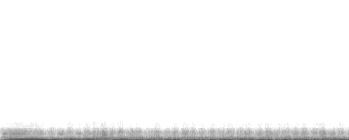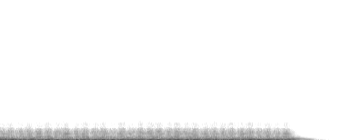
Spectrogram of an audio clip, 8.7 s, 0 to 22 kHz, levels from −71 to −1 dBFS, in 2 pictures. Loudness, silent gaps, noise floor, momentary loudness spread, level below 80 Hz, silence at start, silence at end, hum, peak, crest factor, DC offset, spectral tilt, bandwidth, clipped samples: -32 LUFS; none; -56 dBFS; 4 LU; -36 dBFS; 0 s; 0.45 s; none; -16 dBFS; 14 dB; under 0.1%; -10.5 dB/octave; 3.5 kHz; under 0.1%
